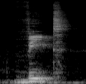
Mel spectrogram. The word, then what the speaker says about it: Vite: go to the website vit is the French word for fast okay so um some some may pronounce it as Vite but um it's actually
